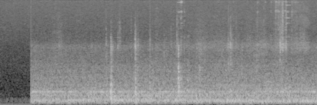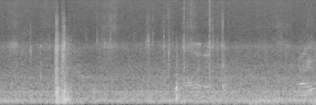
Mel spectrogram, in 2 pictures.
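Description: Street traffic noise with a steady engine hum, broken by a few sharp knocks and one loud thump about six seconds in.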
